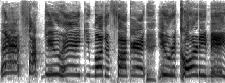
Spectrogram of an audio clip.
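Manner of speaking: play-acted high, drawn-out sobbing outburst. Retelling a woman yelling at the recorder: imitating Kylene crying and cursing. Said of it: "She's crying and shit".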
